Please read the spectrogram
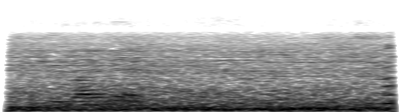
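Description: Steady low rumble of background noise with a faint voice briefly heard about half a second in.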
